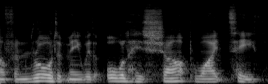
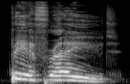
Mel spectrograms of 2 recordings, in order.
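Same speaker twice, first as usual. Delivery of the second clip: slow, booming, very loud lion voice; storybook lion growling threat; lion roar; 6 semitones higher, 15 dB louder, slower than usual. Acted. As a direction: roar it like a menacing beast. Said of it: "he roared".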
